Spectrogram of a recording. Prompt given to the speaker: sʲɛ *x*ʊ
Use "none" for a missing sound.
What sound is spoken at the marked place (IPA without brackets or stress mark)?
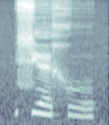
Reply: x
